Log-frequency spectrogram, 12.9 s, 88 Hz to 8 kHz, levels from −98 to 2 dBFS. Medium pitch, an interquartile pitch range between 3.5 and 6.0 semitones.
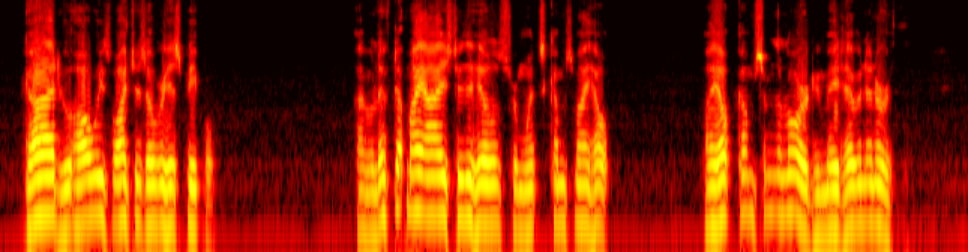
No: medium, 145 Hz; average, 2.9 semitones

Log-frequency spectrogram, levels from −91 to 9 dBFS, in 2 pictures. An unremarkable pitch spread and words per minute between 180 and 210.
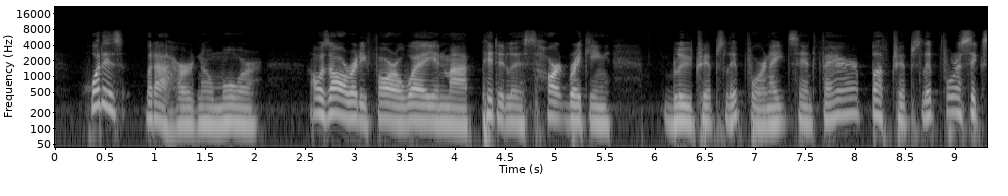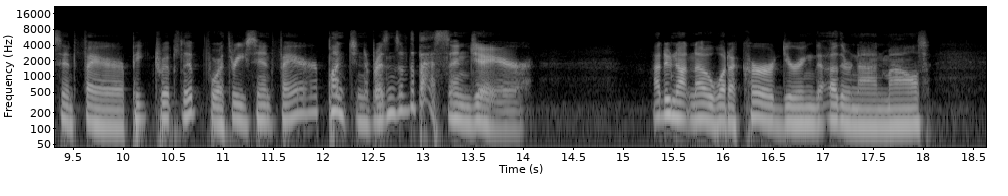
Yes: average, 3.9 semitones; average, 190 wpm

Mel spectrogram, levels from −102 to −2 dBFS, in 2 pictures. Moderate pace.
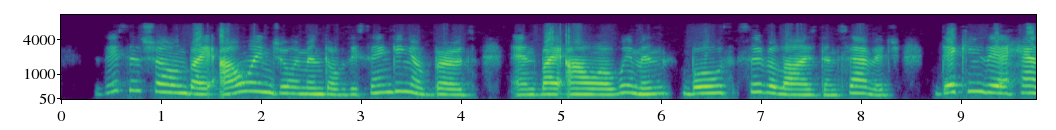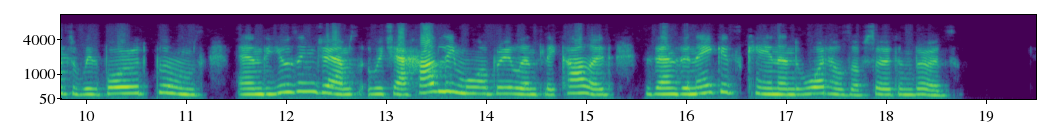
No: slow, 130 wpm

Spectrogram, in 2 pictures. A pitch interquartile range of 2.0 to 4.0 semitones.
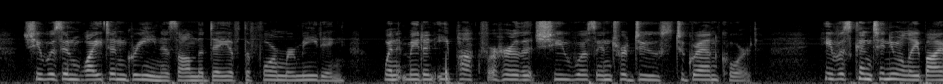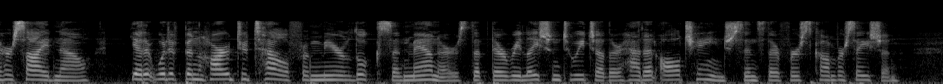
Yes: average, 2.8 semitones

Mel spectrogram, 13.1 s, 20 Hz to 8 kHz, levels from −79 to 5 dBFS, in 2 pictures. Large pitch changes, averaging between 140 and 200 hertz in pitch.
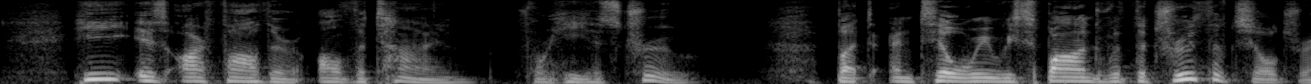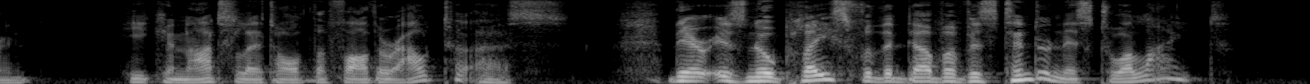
No: wide, 6.1 semitones; low, 125 Hz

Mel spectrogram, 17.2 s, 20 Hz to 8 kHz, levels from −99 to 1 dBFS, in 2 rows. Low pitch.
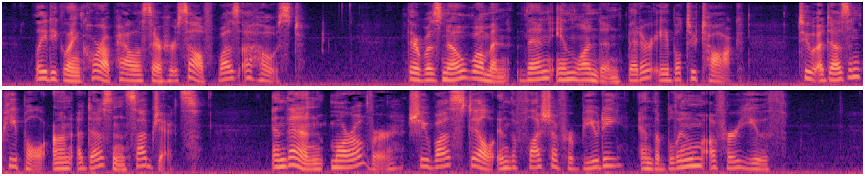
No: medium, 180 Hz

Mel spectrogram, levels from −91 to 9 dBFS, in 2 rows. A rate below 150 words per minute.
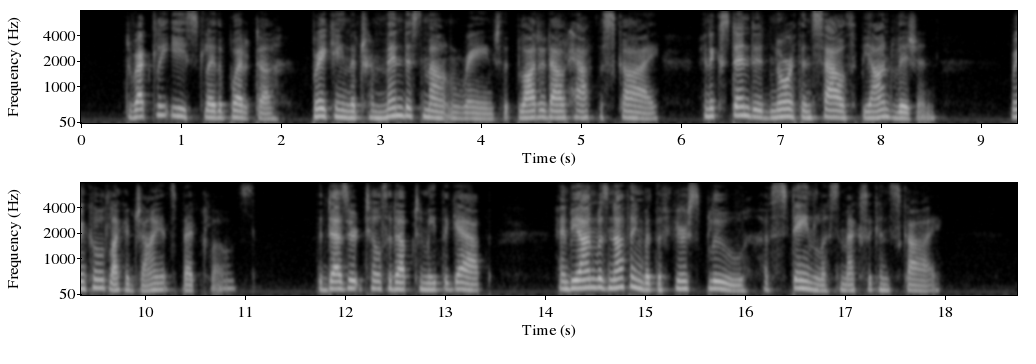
No: average, 160 wpm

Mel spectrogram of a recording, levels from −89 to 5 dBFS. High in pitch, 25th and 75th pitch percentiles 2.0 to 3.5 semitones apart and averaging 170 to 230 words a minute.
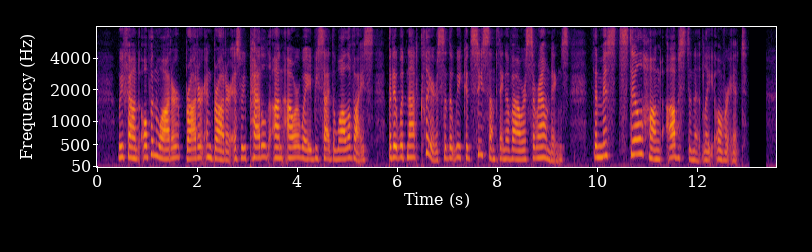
Yes: high, 225 Hz; average, 2.9 semitones; average, 175 wpm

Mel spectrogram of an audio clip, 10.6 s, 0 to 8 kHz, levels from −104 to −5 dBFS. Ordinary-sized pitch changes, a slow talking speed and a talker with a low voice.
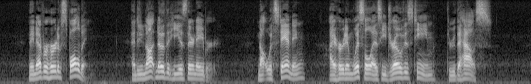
No: average, 4.1 semitones; average, 145 wpm; low, 130 Hz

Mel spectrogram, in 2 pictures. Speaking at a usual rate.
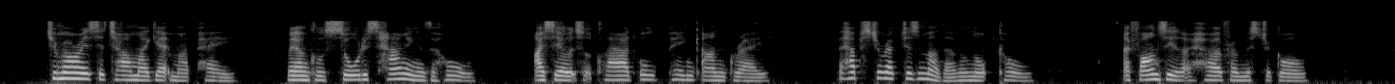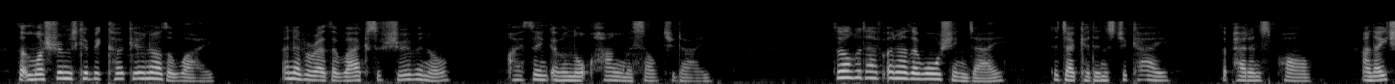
Yes: average, 165 wpm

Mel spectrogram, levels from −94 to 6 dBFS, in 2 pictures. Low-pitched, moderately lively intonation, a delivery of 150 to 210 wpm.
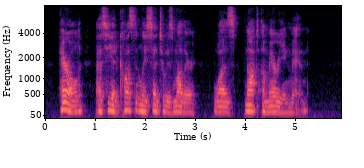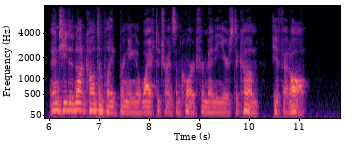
Yes: low, 110 Hz; average, 3.5 semitones; average, 160 wpm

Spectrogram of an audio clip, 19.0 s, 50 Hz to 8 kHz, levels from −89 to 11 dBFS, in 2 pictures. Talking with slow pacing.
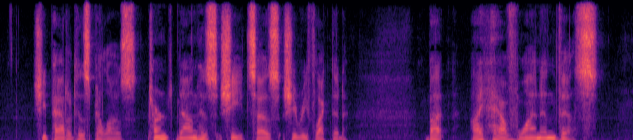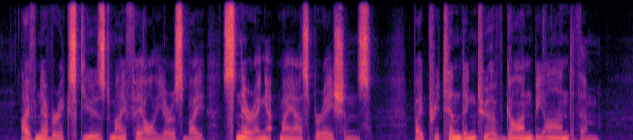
Yes: slow, 105 wpm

